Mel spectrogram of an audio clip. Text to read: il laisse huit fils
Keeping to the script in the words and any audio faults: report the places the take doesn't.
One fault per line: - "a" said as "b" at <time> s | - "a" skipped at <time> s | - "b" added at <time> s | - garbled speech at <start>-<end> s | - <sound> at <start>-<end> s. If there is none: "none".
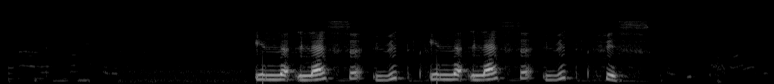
- "il laisse huit" added at 4.3 s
